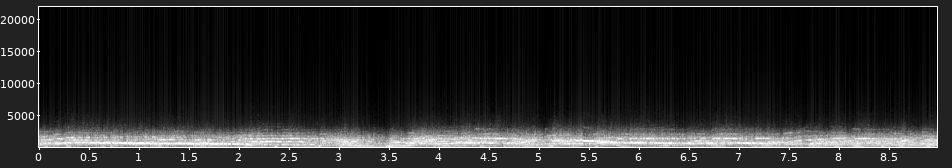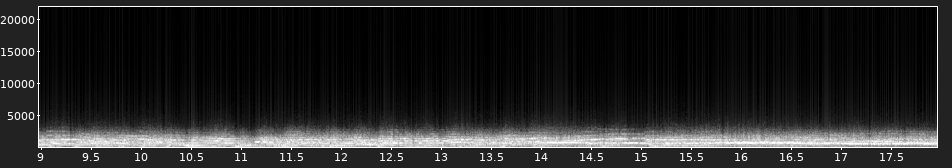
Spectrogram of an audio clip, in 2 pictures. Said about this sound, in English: Oh, do you hear that? It's Dixie. Mr. Lincoln has asked the Union Band to play the Confederate song, and they've responded with a will.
